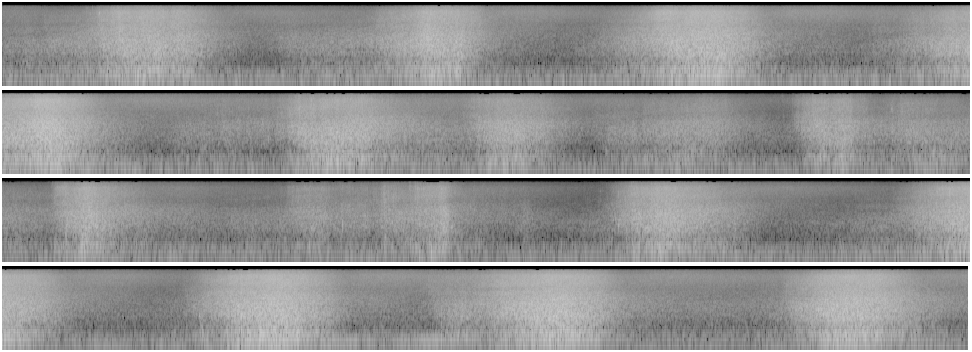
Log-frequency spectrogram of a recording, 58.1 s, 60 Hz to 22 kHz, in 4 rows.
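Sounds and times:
waves breaking on shore: 0.0s - 25.6s, 42.4s - 58.0s.

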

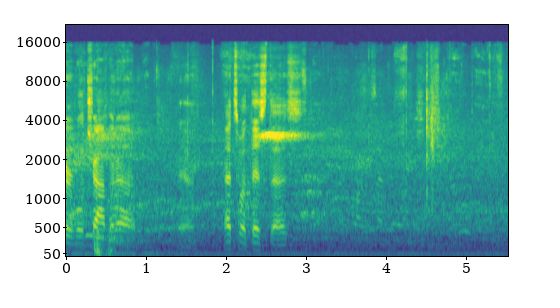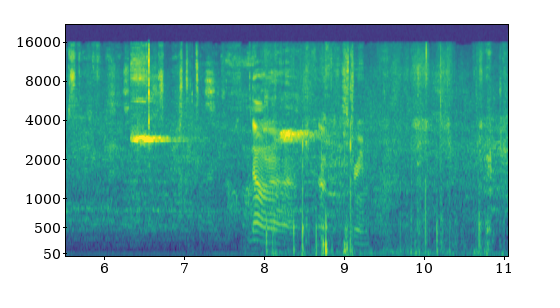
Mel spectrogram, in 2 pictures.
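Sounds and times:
gym hall background noise: 0.0s - 11.0s
referee's whistle blown: 6.3s - 7.0s.

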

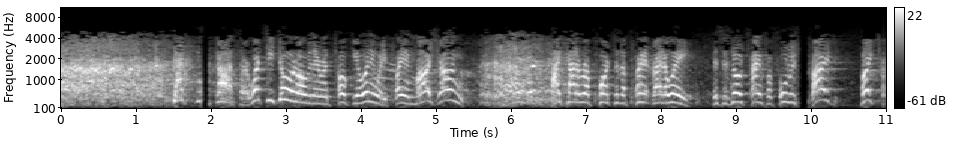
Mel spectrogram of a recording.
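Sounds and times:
studio audience laughing: 0.0s - 2.0s, 4.1s - 7.0s.

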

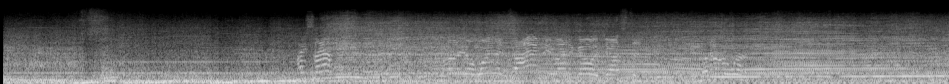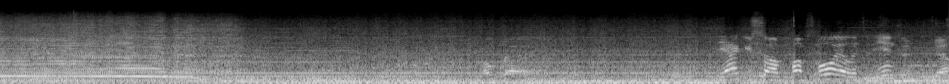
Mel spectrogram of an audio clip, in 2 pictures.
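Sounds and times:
car engine idling: 0.0s - 18.9s.

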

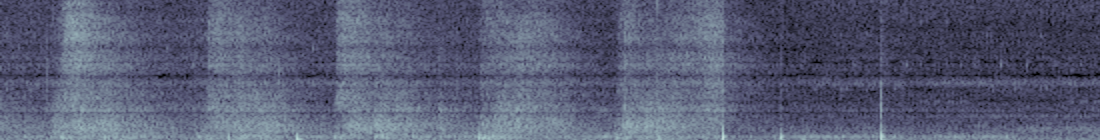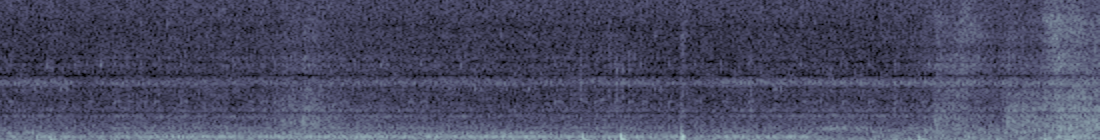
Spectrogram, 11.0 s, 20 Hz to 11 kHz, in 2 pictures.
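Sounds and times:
footsteps on floor: 0.0s - 3.9s, 10.1s - 11.0s
low steady background sound: 0.0s - 11.0s.

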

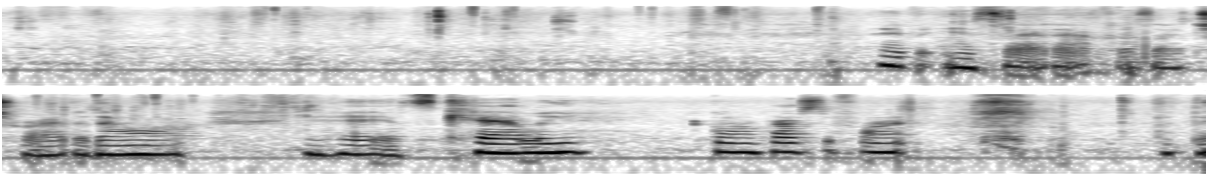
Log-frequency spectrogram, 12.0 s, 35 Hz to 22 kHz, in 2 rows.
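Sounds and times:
clothing rustling: 0.0s - 7.7s
low steady hum: 0.0s - 12.0s.

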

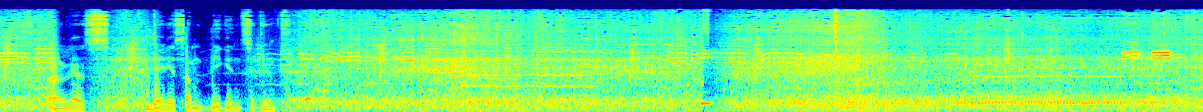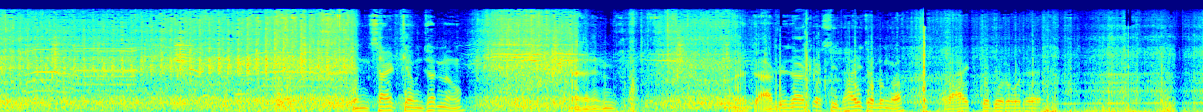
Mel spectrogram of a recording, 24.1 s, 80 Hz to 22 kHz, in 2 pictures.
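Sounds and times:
wind rush on microphone: 0.0s - 24.0s
motorcycle engine: 3.3s - 19.3s, 20.4s - 24.0s
short high horn beeps: 6.9s - 7.4s, 11.2s - 11.8s.

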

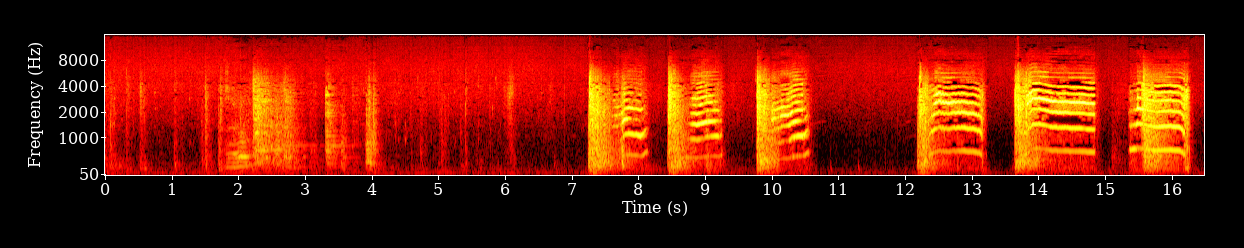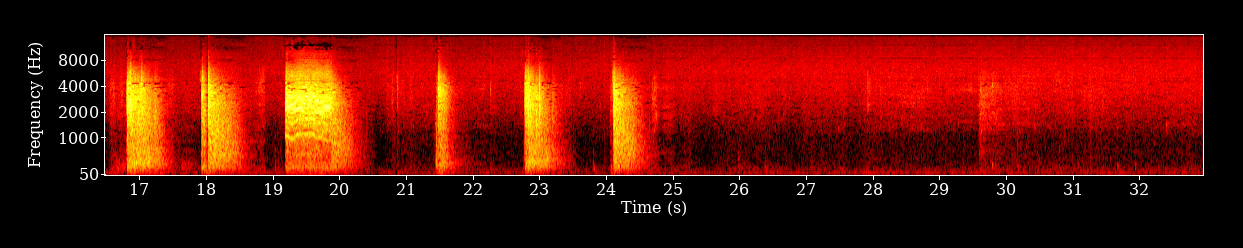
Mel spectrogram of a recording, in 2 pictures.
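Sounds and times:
cat meowing: 7.5s - 9.3s, 10.0s - 10.6s, 12.2s - 16.3s, 19.2s - 20.1s.

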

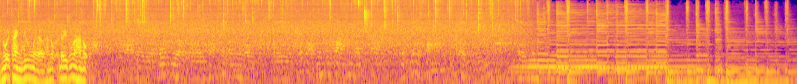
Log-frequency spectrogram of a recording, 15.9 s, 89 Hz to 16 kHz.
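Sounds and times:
water dripping: 0.0s - 11.0s
rain on wet pavement: 0.0s - 13.3s
acoustic guitar music: 10.2s - 15.9s.

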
